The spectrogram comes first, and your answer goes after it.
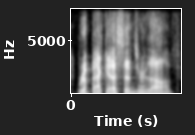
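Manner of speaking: high put-on comic voice; high-voiced quote from a comedy bit; George Carlin. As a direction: pitch it way up, playfully. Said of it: "about Carlin is just".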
